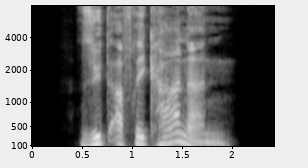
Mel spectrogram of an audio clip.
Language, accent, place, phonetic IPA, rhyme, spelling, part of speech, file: German, Germany, Berlin, [zyːtʔafʁiˈkaːnɐn], -aːnɐn, Südafrikanern, noun, De-Südafrikanern.ogg
- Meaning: dative plural of Südafrikaner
